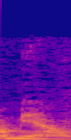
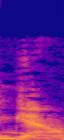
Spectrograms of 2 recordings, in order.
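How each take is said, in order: First: Low cat meow. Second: A high, sing-song kitty meow; playful high-pitched cat call. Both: Pretend. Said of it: "Here's Kitty".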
